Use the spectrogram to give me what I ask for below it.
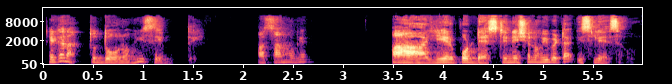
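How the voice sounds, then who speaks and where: A man's voice: mid-range voice, expressive, a little fast. A man teaching an English grammar class online, scolding and teasing his students as he explains.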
